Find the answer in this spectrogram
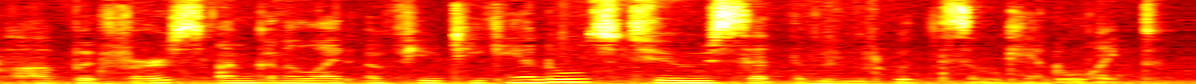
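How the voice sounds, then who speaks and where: Soft-spoken and at a fairly slow pace, the voice runs with hardly any pauses over noticeable background noise. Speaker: ASMR creator. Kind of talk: casual talk to camera.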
